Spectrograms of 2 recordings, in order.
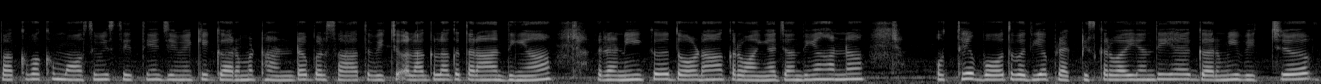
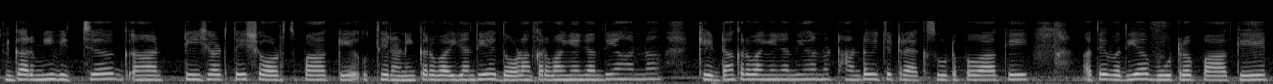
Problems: none marked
